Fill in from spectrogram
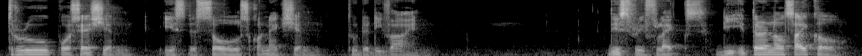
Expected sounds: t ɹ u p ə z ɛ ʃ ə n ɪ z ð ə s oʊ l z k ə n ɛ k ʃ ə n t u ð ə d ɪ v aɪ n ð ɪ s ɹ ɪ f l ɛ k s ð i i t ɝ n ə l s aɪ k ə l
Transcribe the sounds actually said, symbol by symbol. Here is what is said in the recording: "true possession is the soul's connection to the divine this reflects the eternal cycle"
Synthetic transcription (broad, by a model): t ɹ u p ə s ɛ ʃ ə n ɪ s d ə s oʊ l s k ə n ɛ k ʃ ə n t u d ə d ɪ v aɪ n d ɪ s ɹ ɪ f l ɛ k s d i i t ɝ n ə l s aɪ k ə l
